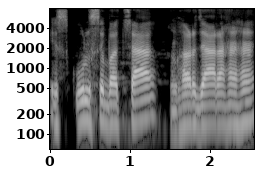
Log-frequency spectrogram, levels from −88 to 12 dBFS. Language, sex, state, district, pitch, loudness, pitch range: Hindi, female, Bihar, Sitamarhi, 145 Hz, -18 LUFS, 140-155 Hz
